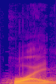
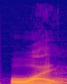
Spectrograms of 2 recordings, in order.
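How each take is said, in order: First: হোয়াই with an audible h first; হোয়াই starting on breathed hw; American h pronunciation. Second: ওয়াই starting on w, no h; ওয়াই with a plain w onset; British w pronunciation. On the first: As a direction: sound the h in হোয়াই. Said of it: "আমেরিকানে হ". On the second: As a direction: drop the h in ওয়াই. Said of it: "British উচ্চারণে". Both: Shown as a demonstration.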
